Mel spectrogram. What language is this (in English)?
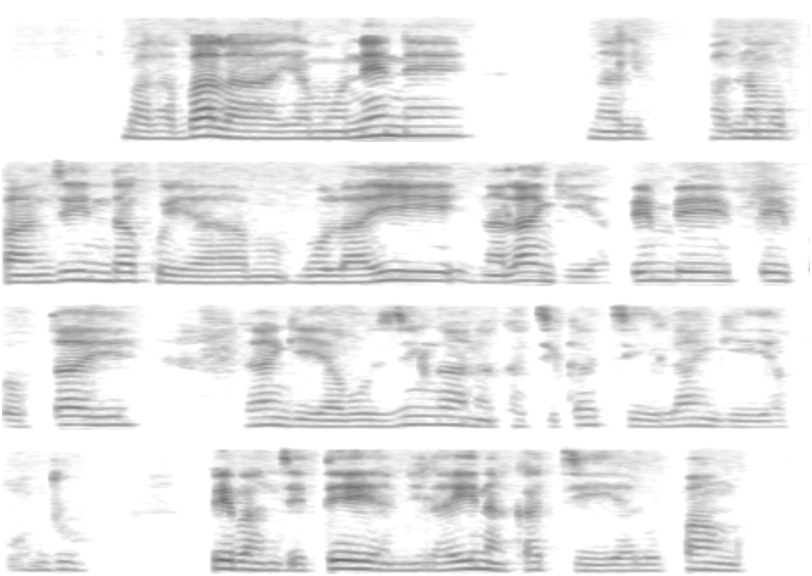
Lingala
